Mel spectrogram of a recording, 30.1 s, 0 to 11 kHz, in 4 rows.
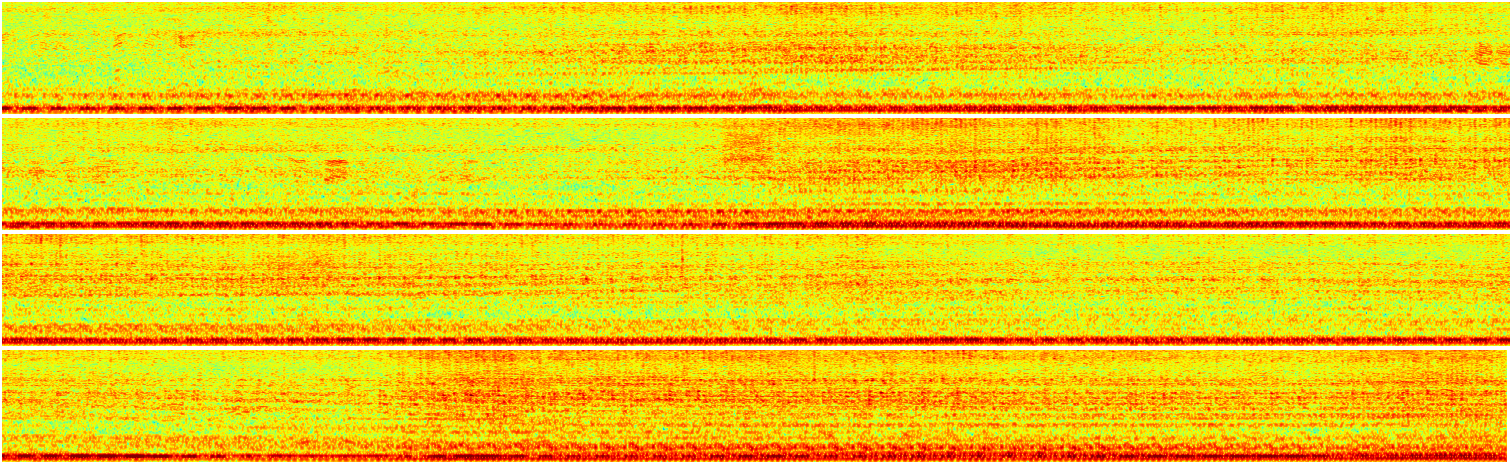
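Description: Lamborghini Huracán V10 engine idling steadily, its pitch sagging briefly twice before settling back.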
